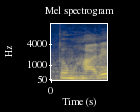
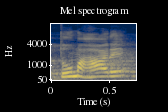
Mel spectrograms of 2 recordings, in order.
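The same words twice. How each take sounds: First: Said in the usual way. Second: "तुम" pitched high, set apart from "हारे"; high "तुम", slight break, then "हारे"; juncture between words. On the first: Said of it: "तुम्हारे हो गया बेटा". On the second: Shown as a demonstration. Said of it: "यही संगम चिन्ह है।".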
